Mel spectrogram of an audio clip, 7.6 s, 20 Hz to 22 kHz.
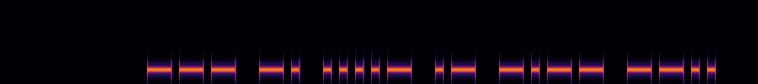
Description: Morse code, heard as a keyed tone, about 15 wpm, 700 Hz. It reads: ON4AYZ
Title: DXCC-100 Call Signs - 6 Characters - 15wpm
